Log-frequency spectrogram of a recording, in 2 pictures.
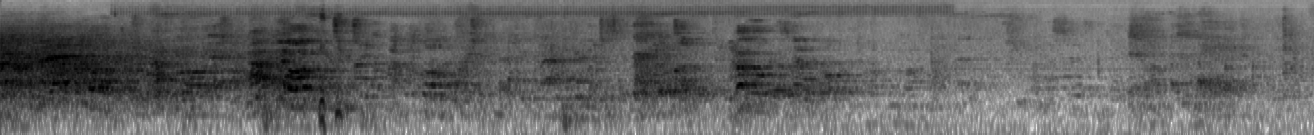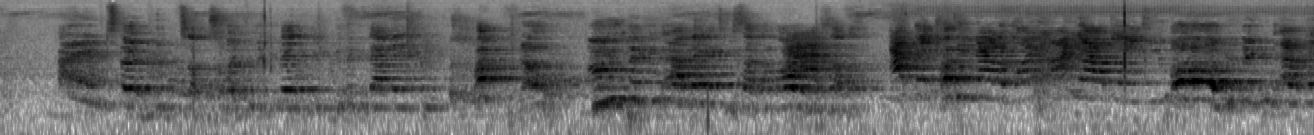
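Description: Actors speak and call out on a stage, heard from across an echoing hall.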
